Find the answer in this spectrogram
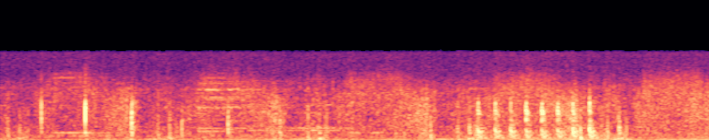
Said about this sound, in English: Go in there and knock on the door.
